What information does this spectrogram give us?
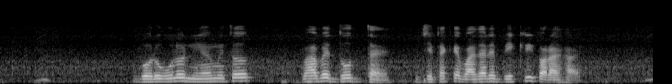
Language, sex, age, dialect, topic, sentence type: Bengali, male, 31-35, Northern/Varendri, agriculture, statement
